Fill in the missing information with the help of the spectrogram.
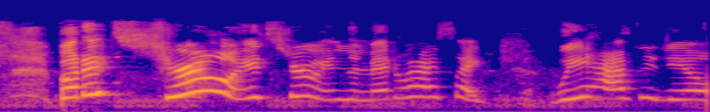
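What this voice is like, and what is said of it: Usual voice. Nothing is said of it.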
